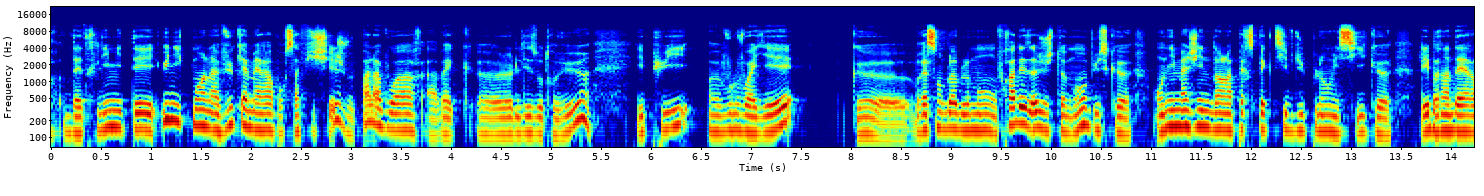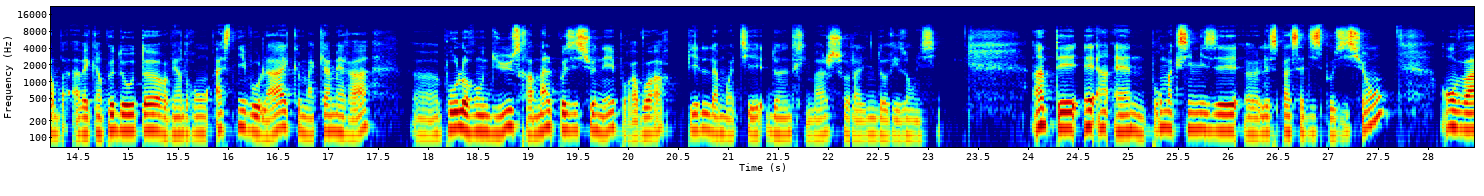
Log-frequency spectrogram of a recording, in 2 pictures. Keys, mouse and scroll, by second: 23.8 t, 24.4 n, 25.3-26.0 scroll down 5, 25.7 scroll up 1, 26.5-27.0 scroll up 2.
